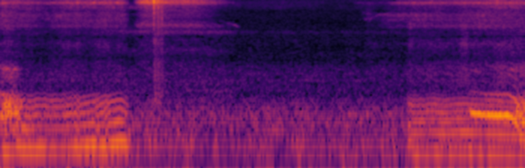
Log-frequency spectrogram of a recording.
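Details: Sleeping French Bulldog with a snuffly, blocked nose, snoring indoors: a rasping, buzzy snore of about a second, a quieter breathing gap of nearly three seconds, then another drawn-out harsh snore with a faint whistling edge.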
